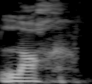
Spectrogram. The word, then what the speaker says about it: Lough: Is it Lao? It's pronounced loch. A loch, like the Scottish loch.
